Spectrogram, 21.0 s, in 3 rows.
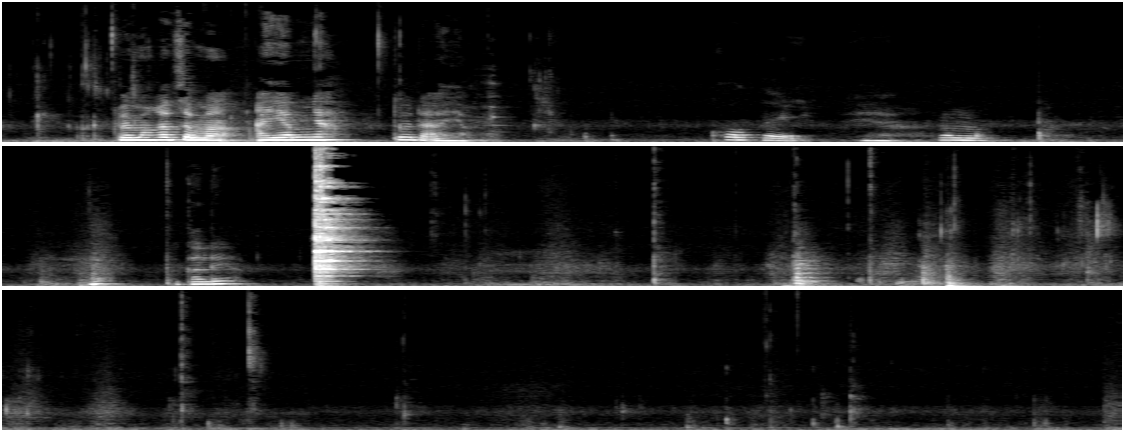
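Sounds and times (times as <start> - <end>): toddler chewing food: 0.0 - 0.8, 12.2 - 21.0.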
